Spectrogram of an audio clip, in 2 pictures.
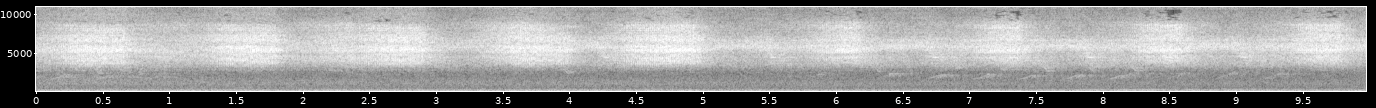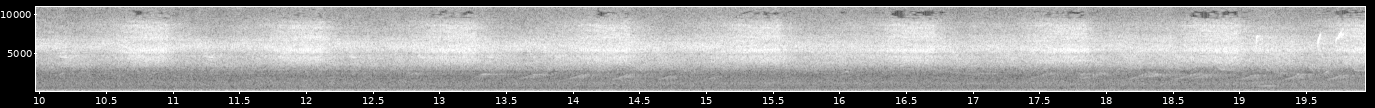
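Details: Real-time field sound of crickets, no music: a continuous shrill insect chorus beating in even pulses around once a second over twenty seconds, scattered faint mid-pitched chirps, low rumble and a small knock near the end.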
